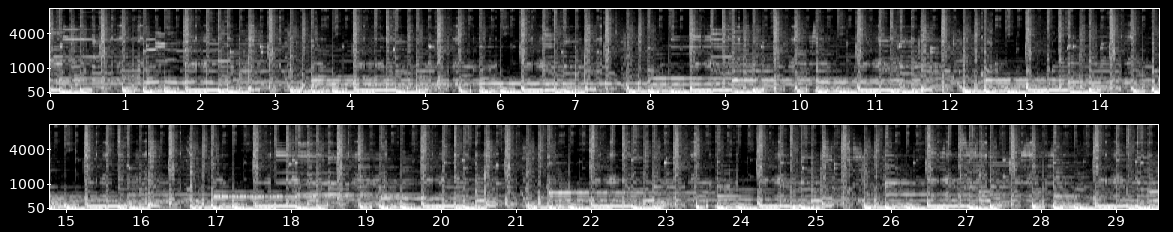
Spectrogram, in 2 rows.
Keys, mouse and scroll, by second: 0.2 alt+/, 0.3 middle click, 1.1 click, 1.7 middle click, 2.1 click, 2.3 middle click, 2.8 alt+/, 3.1 alt+/, 3.2 middle click, 3.6 scroll up 1, 3.8 click, 5.0 middle click, 5.7 click, 5.9 middle click, 6.5 click, 6.7 scroll down 1, 6.8 shift+middle click, 7.2 scroll down 1, 7.4 shift+middle click, 7.6 scroll up 1, 7.8 shift+middle click, 8.5 click, 8.8 middle click, 9.1 scroll up 2, 9.2 shift+middle click, 9.8 scroll up 1, 10.0 shift+middle click, 10.6 click, 11.1 middle click, 11.8 click, 12.7 click, 13.1 middle click, 13.7 click, 14.4 middle click, 14.6 click, 14.8-15.8 middle drag, 16.1 click, 16.8-17.9 middle drag, 18.8 scroll down 1, 19.0 shift+middle click, 19.6 scroll up 4, 19.8 middle click, 20.2-20.6 scroll down 1, 20.6 click, 21.0 KP_Decimal, 21.4-21.8 scroll down 1, 21.8-23.1 shift+middle drag, 23.2 click, 23.5 click, 24.5 r, 25.1 scroll down 1, 25.3 middle click, 25.7 scroll down 1, 25.9 middle click, 26.2 Tab, 26.3 click, 26.5-27.0 scroll down 4, 27.0 ctrl+s, 27.5 KP_7, 28.8 scroll down 2, 28.9-29.5 middle drag.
